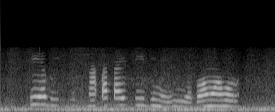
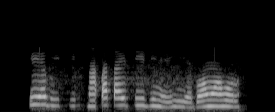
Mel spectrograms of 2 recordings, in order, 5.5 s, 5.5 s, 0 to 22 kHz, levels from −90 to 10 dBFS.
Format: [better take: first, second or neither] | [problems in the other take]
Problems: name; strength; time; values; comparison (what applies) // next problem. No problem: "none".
second | background sound (Train); 5 dB below the speech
